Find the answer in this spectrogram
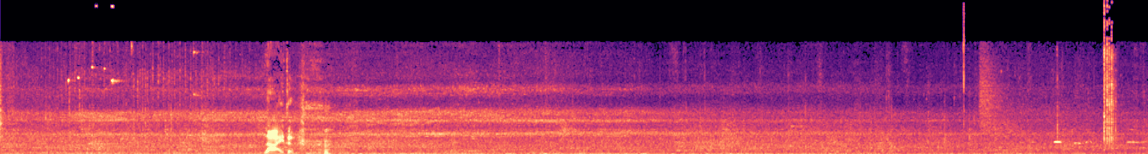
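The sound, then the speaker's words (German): A tram rumbles past on the other side of a busy city street as the street is being crossed, a steady low roar of wheels and traffic with a brief sharp clack early on. A voice speaks briefly and laughs. “Jetzt gehen wir darüber, jetzt wird es interessant, es kommt das Tram noch auf der anderen Seite.”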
